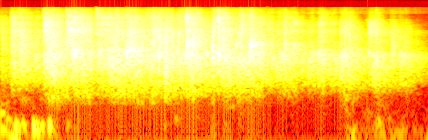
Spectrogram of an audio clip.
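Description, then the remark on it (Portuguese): A crowd claps steadily, a dense wash of many hands applauding at once, sustained and fairly loud for several seconds before beginning to thin out slightly at the end. “Então, Salva de palmas, agradece.”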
